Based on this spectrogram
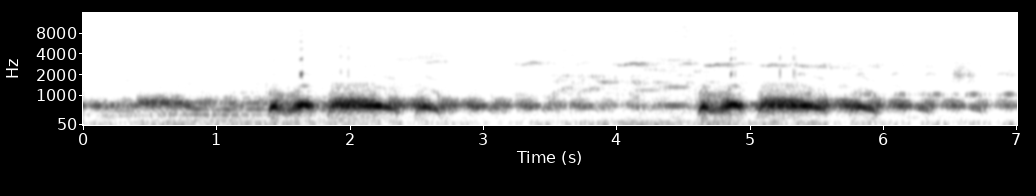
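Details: Spotted dove cooing: two phrases of low, mellow, hooting coos, one near the start and one about three seconds later, with quieter cooing between and faint background noise.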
